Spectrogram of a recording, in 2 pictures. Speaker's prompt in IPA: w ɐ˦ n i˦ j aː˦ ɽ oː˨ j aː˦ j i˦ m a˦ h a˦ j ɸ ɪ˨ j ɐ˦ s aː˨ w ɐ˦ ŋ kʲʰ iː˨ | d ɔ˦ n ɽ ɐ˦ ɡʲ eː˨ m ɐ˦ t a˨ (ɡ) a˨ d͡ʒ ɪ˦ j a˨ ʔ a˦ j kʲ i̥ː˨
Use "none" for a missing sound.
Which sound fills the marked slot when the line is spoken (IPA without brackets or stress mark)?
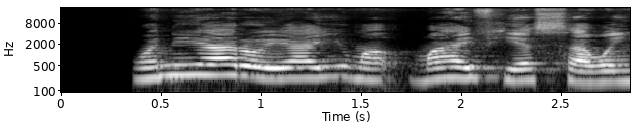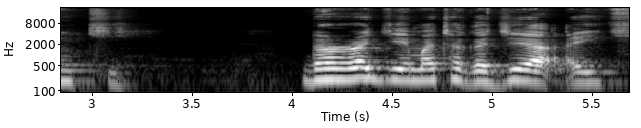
ɡ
